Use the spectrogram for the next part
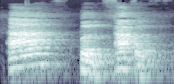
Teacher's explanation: ನಾವು ಈ ಅಕ್ಷರವನ್ನು ಹೇಳಿದ್ನಲ್ಲ ಇದನ್ನ ಆಪಲ್ ಇದನ್ನ ತೋರಿಸ್ತೀನಿ ಒಂದು ನಿಮಿಷ ಇಲ್ನೋಡಿ ಇಲ್ಲಿ ಏನಿದೆ ಶಬ್ದ ಎ ಅಂತಿಲ್ಲ ಆ ಅಂತಿದೆ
